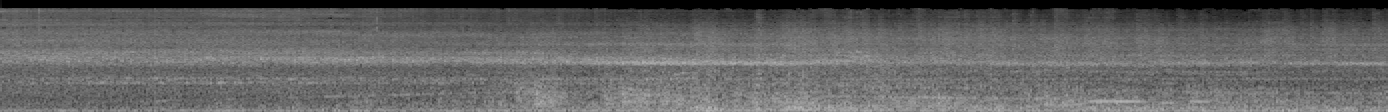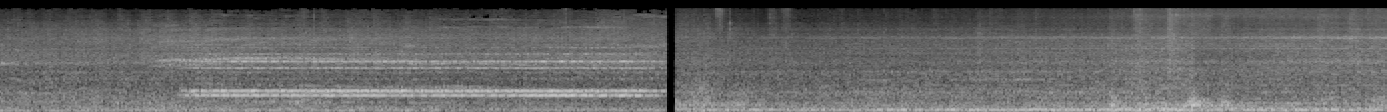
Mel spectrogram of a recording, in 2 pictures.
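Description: Trains running through a station platform. About halfway through, a two-note train horn sounds steadily for about five seconds. After a cut, an electric locomotive passes close by with a steady deep hum.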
